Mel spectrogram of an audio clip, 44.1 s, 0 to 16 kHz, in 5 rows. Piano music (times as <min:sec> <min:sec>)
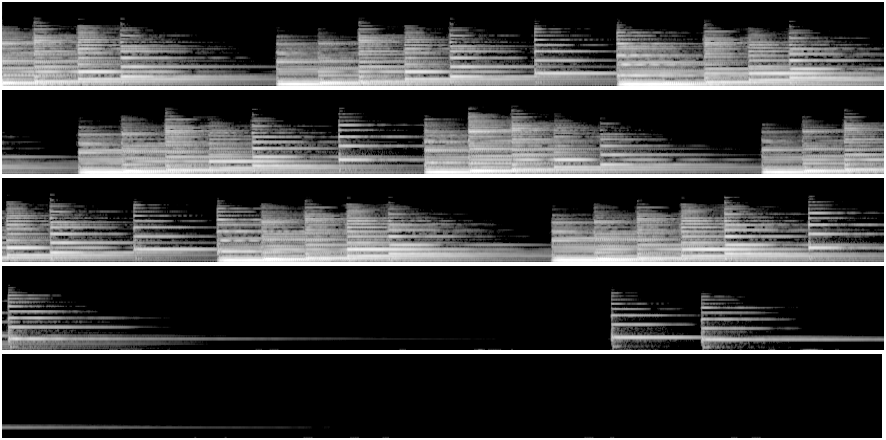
0:00.0 0:28.3, 0:32.6 0:36.2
